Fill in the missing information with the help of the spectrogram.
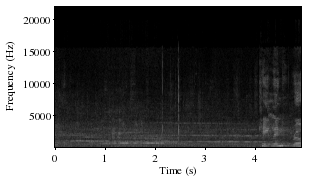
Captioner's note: students cheering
